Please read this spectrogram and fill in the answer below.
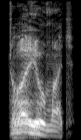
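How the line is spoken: Hoarse wheeze. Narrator (Russian): прохрипел он

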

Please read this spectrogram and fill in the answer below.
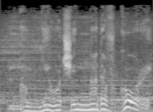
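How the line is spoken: Exclaimed. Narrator (Russian): воскликнул рыцарь

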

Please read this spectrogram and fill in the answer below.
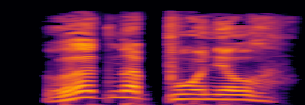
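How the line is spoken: Sighed. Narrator (Russian): вздохнул я

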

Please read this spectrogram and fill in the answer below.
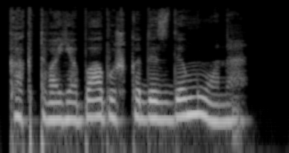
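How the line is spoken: Whisper. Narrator (Russian): прошептал

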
